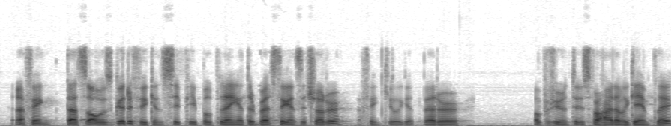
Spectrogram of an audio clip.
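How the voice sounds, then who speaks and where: A man at a medium pitch, talking very fast in a monotone, flat intonation. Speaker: retired pro esports player turned host. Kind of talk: casual chat. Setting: video call.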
